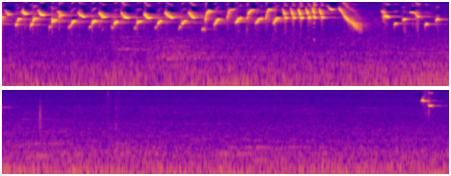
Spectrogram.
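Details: European goldfinch in an aviary singing the Malaga copy: a continuous run of bright, rapid twittering for over three seconds ending in a buzzy flourish, then silence and a final chirp.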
